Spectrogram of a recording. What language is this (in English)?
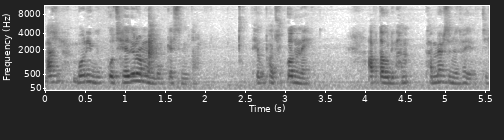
Korean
